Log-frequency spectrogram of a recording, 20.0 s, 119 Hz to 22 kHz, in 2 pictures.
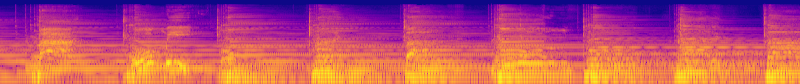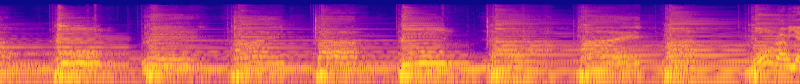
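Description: Steel-string acoustic guitar strummed with single downstrokes of the index fingernail, about one a second, each chord ringing on until the next stroke. The chord changes every four strums, cycling through A (played as Asus2), E minor, G and D.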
